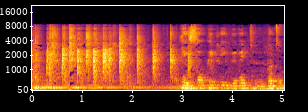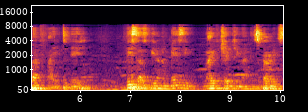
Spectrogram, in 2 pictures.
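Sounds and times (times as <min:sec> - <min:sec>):
audience clapping: 0:00.0 - 0:03.7
speech: 0:03.0 - 0:06.3, 0:06.9 - 0:10.0.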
